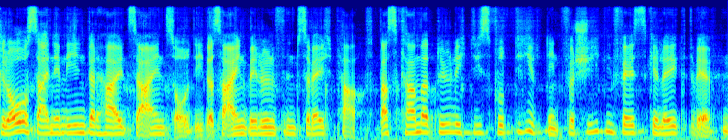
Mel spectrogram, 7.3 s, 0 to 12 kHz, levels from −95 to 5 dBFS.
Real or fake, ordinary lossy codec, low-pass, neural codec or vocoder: fake; none; 9.9 kHz; autoencoder, 22.05 kHz, a latent of 192 numbers a frame, VITS, trained on many speakers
